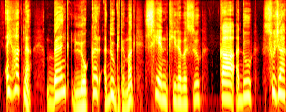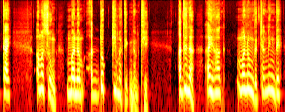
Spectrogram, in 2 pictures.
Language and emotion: Manipuri, disgusted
